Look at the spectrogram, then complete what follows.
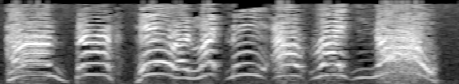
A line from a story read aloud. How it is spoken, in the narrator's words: Jack screamed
